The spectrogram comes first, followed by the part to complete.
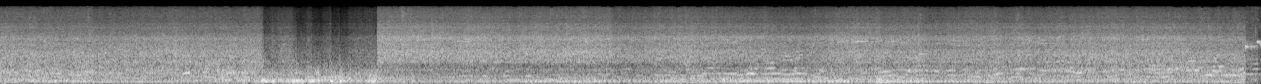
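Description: Heavy rain pouring onto a flooded street and standing water, a loud steady hiss of drops. About three seconds in there is a brief low rumble.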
